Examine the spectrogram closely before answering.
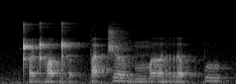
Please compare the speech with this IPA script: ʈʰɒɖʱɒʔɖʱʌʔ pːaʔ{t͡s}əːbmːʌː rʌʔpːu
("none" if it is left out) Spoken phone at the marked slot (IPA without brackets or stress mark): t͡ʃ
